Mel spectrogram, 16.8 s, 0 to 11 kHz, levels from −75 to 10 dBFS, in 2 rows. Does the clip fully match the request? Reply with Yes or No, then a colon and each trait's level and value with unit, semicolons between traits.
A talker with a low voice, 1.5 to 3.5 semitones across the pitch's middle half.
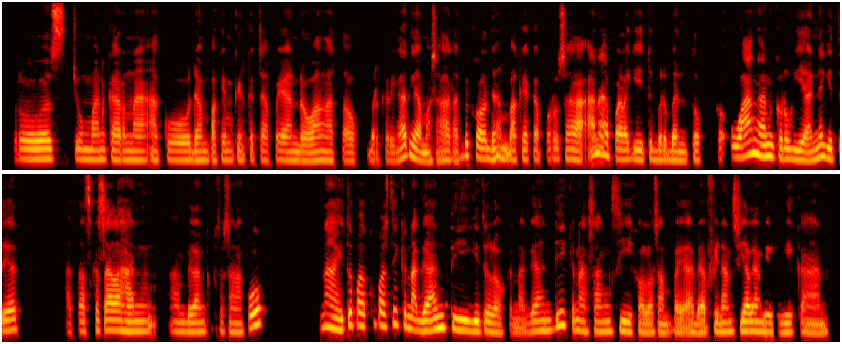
No: medium, 145 Hz; average, 2.8 semitones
